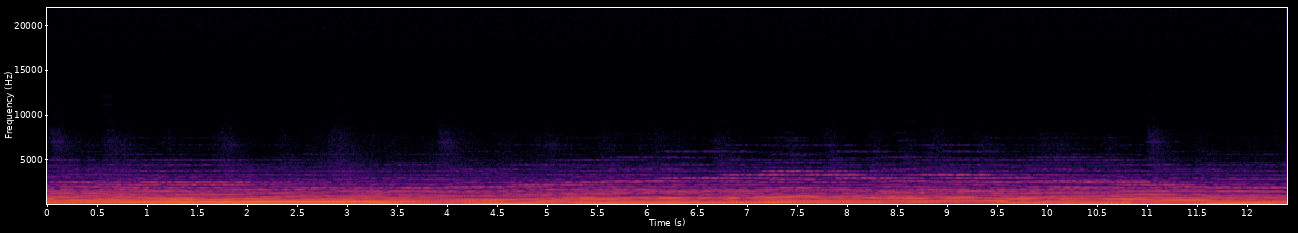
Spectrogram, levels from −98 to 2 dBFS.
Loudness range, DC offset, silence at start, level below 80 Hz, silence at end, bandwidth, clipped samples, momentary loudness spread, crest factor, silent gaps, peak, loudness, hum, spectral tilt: 5 LU; under 0.1%; 0 s; -42 dBFS; 0 s; 6.2 kHz; under 0.1%; 6 LU; 14 dB; none; -20 dBFS; -35 LUFS; none; -9.5 dB/octave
